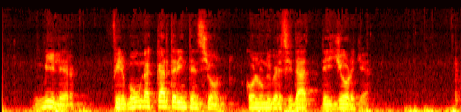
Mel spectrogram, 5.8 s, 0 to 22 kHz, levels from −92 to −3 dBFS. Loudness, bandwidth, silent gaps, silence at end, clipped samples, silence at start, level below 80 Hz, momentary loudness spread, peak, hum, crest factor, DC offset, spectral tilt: -26 LUFS; 15 kHz; none; 0 s; under 0.1%; 0 s; -38 dBFS; 22 LU; -8 dBFS; none; 18 dB; under 0.1%; -7 dB/octave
